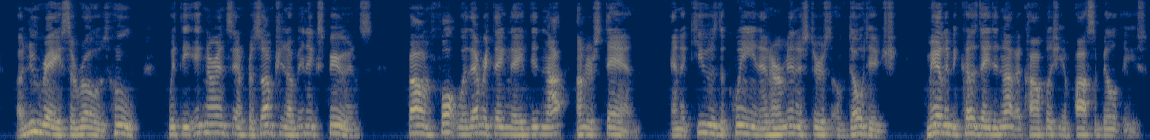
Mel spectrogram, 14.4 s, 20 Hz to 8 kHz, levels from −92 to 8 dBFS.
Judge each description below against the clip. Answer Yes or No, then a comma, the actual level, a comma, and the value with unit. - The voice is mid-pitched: Yes, medium, 150 Hz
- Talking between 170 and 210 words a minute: No, average, 160 wpm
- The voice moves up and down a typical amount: Yes, average, 3.0 semitones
